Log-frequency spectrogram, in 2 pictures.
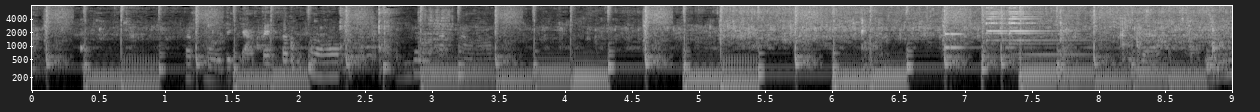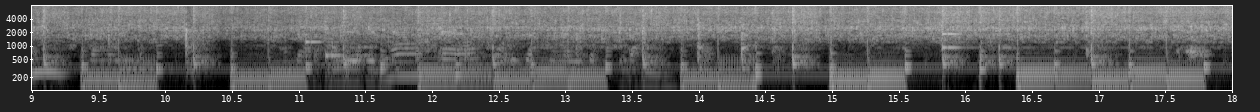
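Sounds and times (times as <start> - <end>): background music melody: 0.0 - 18.0
chili paste sizzling in oil: 0.0 - 18.0
metal spoon stirring in pan: 10.8 - 18.0.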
